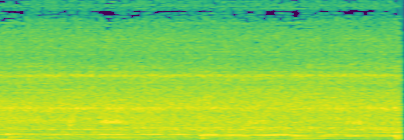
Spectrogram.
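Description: Dark ambient music: several long held tones over a soft hiss-like haze, with a heavy low bass drone that drops away about half a second in.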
